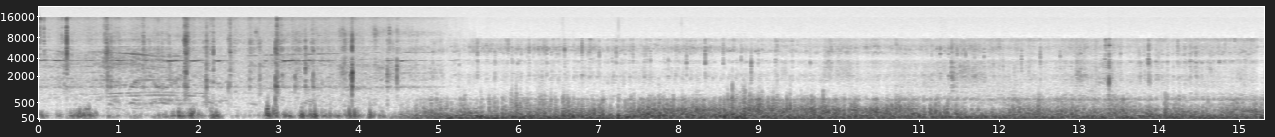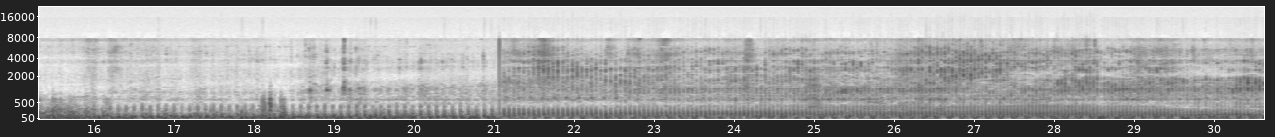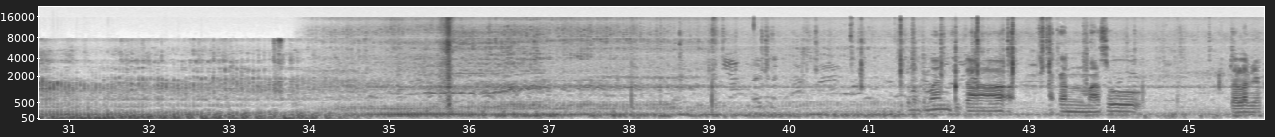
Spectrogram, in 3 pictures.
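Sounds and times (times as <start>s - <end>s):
motorcycle engine running: 0.0s - 45.9s
wind noise on microphone: 0.0s - 45.9s.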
